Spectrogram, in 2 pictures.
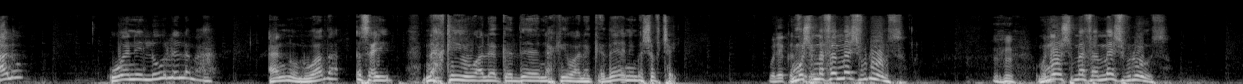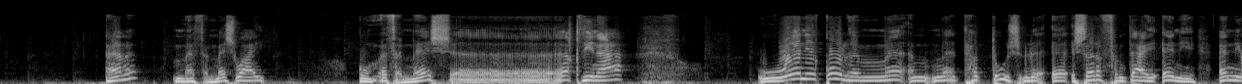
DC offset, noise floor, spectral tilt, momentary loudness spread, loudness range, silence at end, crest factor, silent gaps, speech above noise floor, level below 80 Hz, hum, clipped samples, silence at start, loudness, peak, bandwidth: under 0.1%; -50 dBFS; -6 dB/octave; 10 LU; 3 LU; 0 s; 14 dB; none; 31 dB; -32 dBFS; none; under 0.1%; 0 s; -20 LUFS; -6 dBFS; 11 kHz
